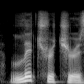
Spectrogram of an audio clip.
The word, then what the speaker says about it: literature: Literature. 3 syllables. The E is gone. Lit-ra-ture. Actually, in American English, that T becomes a little soft, almost a ch sound.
